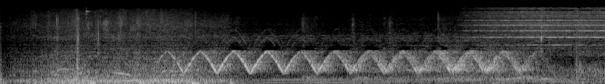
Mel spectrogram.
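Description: Emergency vehicle siren sounding a fast up-and-down yelp, about two and a half sweeps a second, starting about a second and a half in and stopping shortly before the end, over a noisy street background.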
